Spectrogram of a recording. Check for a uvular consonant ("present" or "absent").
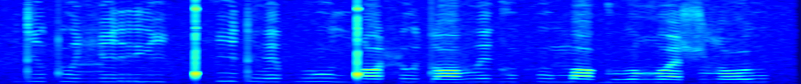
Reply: present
